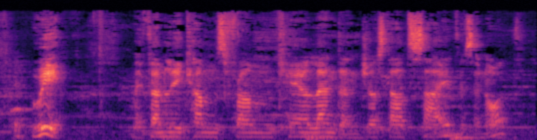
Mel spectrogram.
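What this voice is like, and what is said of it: Put-on French-like accent. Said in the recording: “she has a very Western accent, like a Frenchish accent”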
